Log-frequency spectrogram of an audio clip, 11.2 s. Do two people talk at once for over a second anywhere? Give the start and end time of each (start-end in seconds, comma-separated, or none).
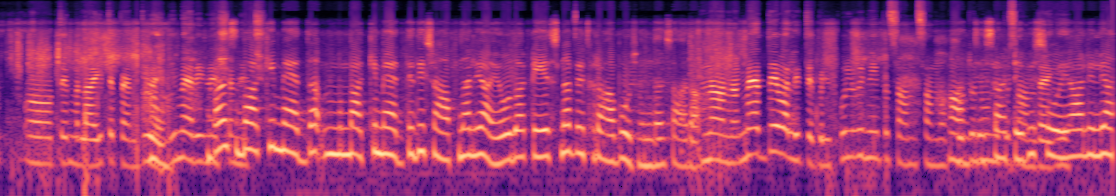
none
